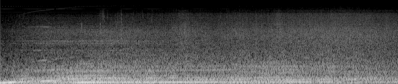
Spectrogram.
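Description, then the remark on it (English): A motorboat engine drones low and steady, its pitch shifting slightly, with rushing water and spray hissing over it throughout, as the boat tows a wake surfer on a rope. No one speaks. “Similar to water skiing, a wake surfer is towed behind a boat with a rope, but the person eventually lets go to surf the large waves left in the boat's wake.”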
